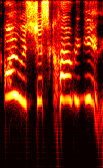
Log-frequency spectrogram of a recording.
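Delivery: very high squeaky character voice; Patrick Jackson voice. Shown as a demonstration. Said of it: "He's still doing the Patrick Jackson".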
